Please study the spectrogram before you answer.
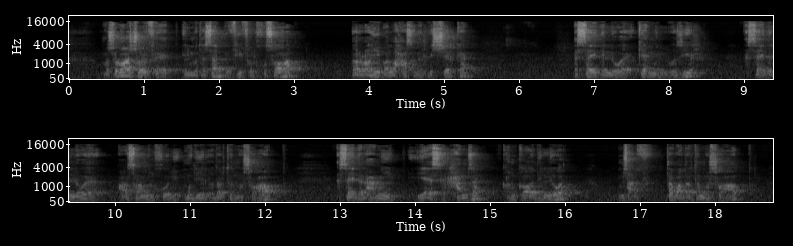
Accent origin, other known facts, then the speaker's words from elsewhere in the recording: Egypt; لكن في الاول وفي الاخر انا مواطن مصري، من حقي ان انا اقول رايي.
